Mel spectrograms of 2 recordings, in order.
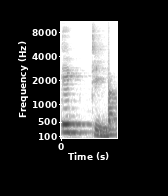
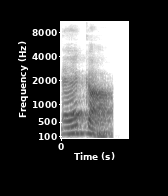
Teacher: হচ্ছে সেটি সংবৃত আবার যদি বলি একটি আবার যদি বলি একা একটিতে ঠোঁটের আকার কিছুটা ছোট একাতে ঠোঁটের আকার কিছুটা বড় · একটিতে ঠোঁটের আকার কিছুটা ছোট, একাতে ঠোঁটের আকার কিছুটা বড়, তাহলে সেখানে বড়টি বিবৃত, এ বিবৃত আর এ সংবৃত।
